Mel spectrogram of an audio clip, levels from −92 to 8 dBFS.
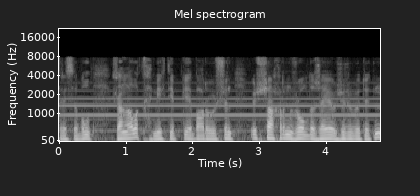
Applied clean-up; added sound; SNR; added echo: none; Wind instrument, woodwind instrument; 17 dB; none.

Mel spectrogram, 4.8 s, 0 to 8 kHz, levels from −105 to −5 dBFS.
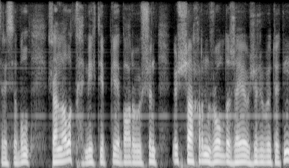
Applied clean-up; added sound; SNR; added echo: neural mask model DeepFilterNet 3.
